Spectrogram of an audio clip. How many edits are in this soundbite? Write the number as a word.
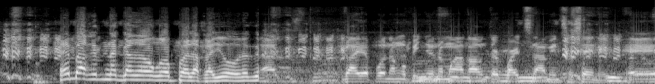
one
